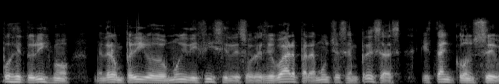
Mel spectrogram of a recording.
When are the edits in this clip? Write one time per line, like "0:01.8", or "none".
none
